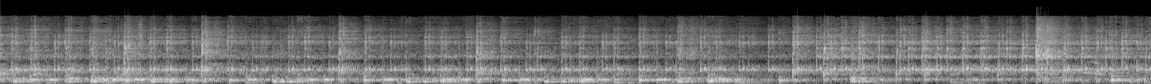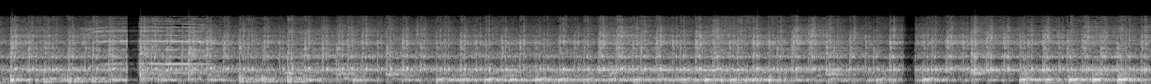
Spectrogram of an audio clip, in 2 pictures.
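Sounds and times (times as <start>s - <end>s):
drum and percussion music: 0.0s - 23.0s.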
